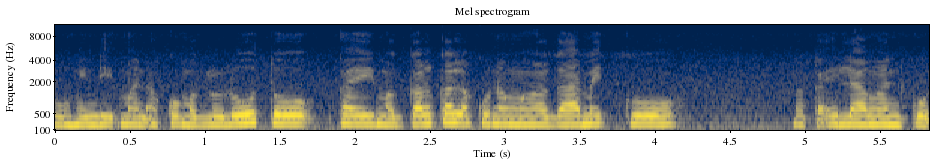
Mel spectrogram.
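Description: The speaker is a woman whose voice sits at a fairly high pitch. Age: 40s. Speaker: vlogger. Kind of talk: casual vlog monologue. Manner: talkative.

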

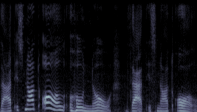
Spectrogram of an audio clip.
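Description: A woman puts on a character voice that is bright and sharp in tone. She talks slowly with big pitch swings. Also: medium pitch for a woman.

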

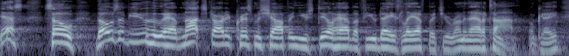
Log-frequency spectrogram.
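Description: Little sound lies behind the speech, which goes at a middling speed. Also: man. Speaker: pastor. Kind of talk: sermon welcome and announcements. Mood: jovial, joking. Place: church. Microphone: podium.

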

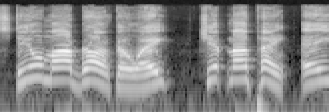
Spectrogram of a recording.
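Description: A man's put-on character voice, extremely high in pitch, slow, clear and smooth, with a bright, sharp tone. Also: lively intonation.

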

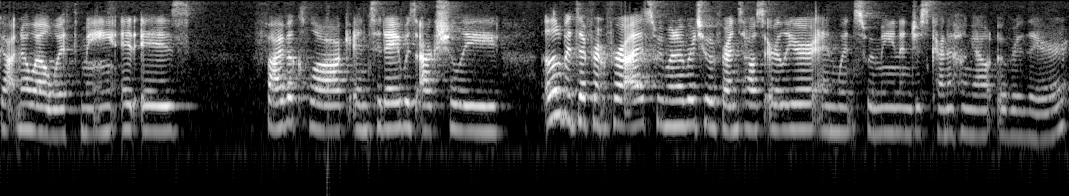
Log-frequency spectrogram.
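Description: Her pace is moderate. This woman keeps her intonation fairly even. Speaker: mom vlogger. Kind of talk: casual vlog chat. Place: kitchen. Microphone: phone near.

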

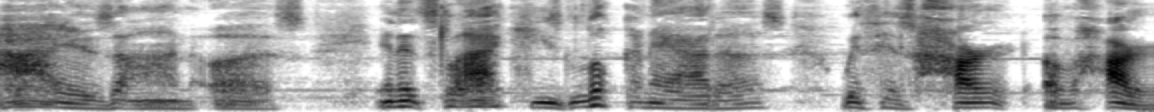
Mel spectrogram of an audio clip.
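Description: A natural voice, reading aloud

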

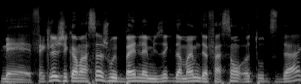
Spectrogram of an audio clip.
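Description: A man with a Quebec accent talks at a fairly quick pace, his pitch varying in an ordinary way. The background is quiet. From Outaouais, Quebec (Gatineau area). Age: 30s. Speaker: podcast producer. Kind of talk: casual chat. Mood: relaxed storytelling. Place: home room. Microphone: handheld.

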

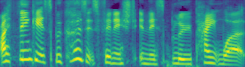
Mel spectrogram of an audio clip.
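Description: A high-pitched woman on a very clean recording with a silent background, the sound dry and close with no echo. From Essex, England. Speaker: car reviewer, video host. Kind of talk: car review presentation. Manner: enthusiastic.

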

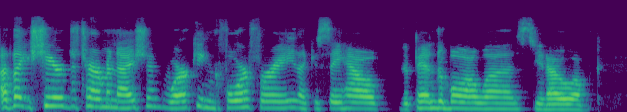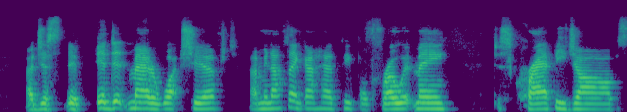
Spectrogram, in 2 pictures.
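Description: Speaking at a moderate pace with long, frequent pauses, a woman with a Southern US accent has a fairly high pitch and ordinary pitch variation. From US South, Alabama. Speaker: chef. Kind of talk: casual interview.

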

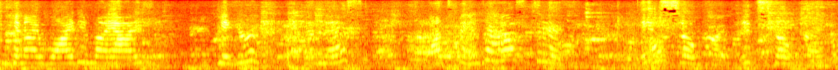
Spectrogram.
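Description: A woman's very slow speech over loud music in the background. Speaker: travel food vlogger. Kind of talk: casual vlog chat. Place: cafe. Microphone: phone near.

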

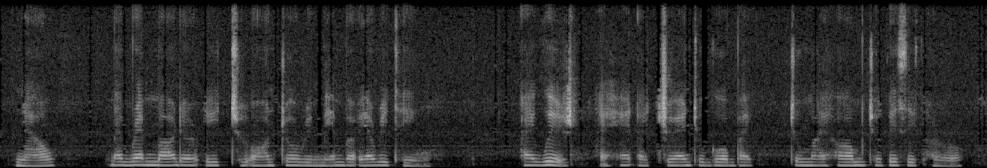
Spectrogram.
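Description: A woman with a Vietnamese accent speaks somewhat breathily at a medium pitch and fairly slow pace, with monotone, flat intonation and long, frequent pauses. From southern Vietnam. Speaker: immigrant storyteller. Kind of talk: scripted narration.

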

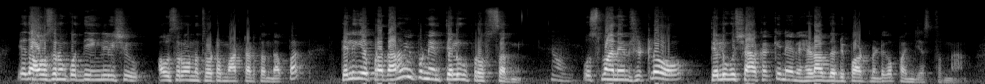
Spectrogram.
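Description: The intonation is lively. The background stays quiet. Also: man, high pitch for a man. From Telangana, Mahabubnagar district; Telangana. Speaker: professor. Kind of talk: interview. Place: studio. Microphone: lapel.

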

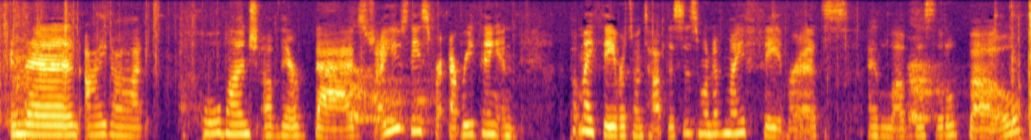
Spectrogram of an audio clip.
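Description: Her voice has a bright, sharp tone and a slightly husky edge, as this woman speaks. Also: medium pitch for a woman, ordinary pitch variation, moderate pace.

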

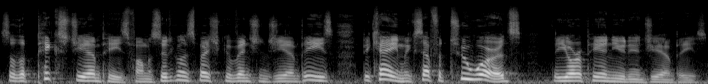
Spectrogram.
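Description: A man speaks with a fairly high pitch and a dark, mellow tone. His pitch swings very widely. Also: moderate pace. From Europe, Britain. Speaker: pharmaceutical quality consultant. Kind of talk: lecture. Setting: stage with audience. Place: meeting room. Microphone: lapel.

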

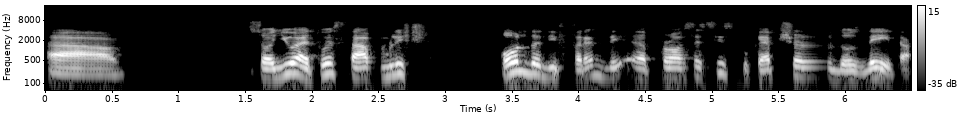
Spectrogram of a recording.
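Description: A man speaks with an Italian accent at a moderate pace, his pitch swinging very widely and his loudness in big swings. The sound is dry with no echo, over a quiet background. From Italy. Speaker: digital strategy consultant. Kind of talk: presentation. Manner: halting. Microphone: video call.

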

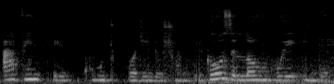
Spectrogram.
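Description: Over noticeable background noise, a woman's somewhat breathy voice has a dark, mellow tone and fairly even intonation. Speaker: skincare vlogger. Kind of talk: casual vlog chat. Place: home room. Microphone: phone near.

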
